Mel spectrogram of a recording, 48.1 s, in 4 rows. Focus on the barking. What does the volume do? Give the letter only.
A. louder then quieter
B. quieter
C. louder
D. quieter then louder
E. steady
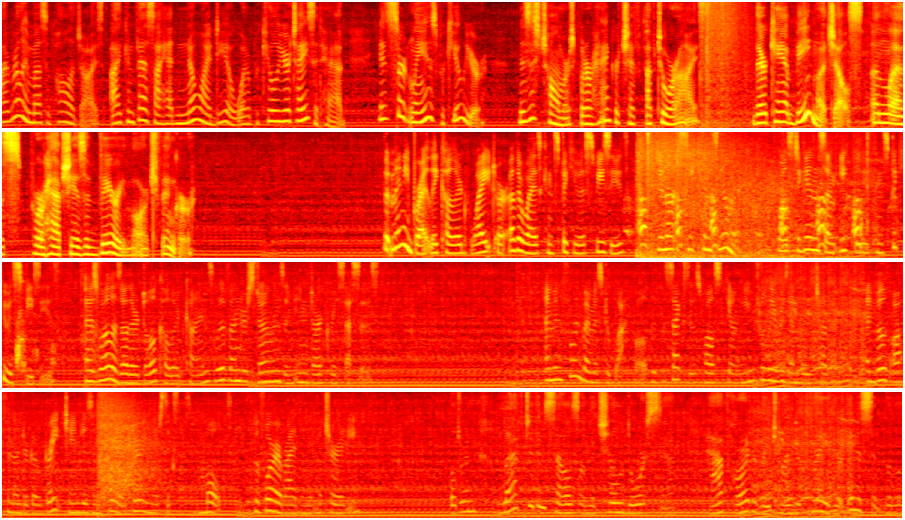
B.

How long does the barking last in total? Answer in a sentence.
You can hear the barking for 5 seconds altogether.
